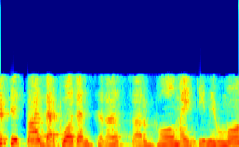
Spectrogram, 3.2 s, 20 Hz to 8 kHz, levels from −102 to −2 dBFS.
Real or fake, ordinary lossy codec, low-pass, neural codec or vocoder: fake; AAC, 16 kbps; 7.2 kHz; codec, 16 kHz, 0.5 kbps, X-Codec, HuBERT features, trained on balanced general audio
